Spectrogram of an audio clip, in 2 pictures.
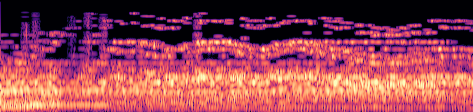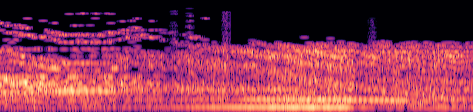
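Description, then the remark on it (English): A steady, droning airplane engine hums as a plane passes over the South Peak Hotel, its layered tones wavering slightly in pitch and holding an even loudness throughout, with no voices. “Jack Armstrong sat bolt upright in his bed as he heard a plane pass over the South Peak Hotel.”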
